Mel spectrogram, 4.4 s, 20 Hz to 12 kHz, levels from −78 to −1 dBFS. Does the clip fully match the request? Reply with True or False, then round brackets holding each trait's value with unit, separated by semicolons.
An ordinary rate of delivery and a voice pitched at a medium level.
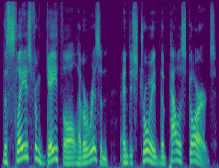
True (150 wpm; 150 Hz)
